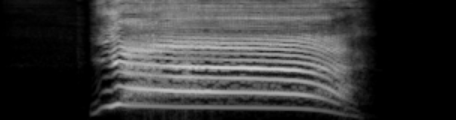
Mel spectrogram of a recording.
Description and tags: YEAH! - Warcry, British Male
A British military character shouting triumphantly in battle.
Perfect for a young warrior, hardened fighter, a fierce knight, or even someone in a crowd of people.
